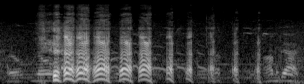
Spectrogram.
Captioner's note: camera holder laughs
